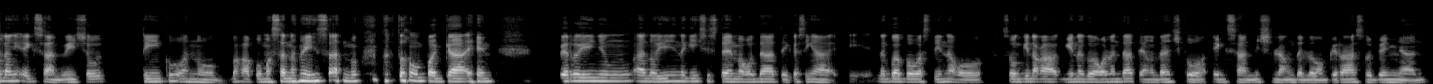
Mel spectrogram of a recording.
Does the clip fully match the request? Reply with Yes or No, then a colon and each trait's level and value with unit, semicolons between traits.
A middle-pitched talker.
No: low, 125 Hz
